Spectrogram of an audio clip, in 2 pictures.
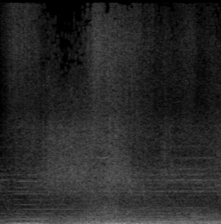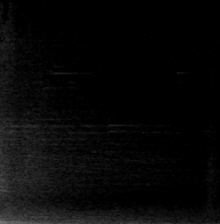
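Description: A whooshing magical sound sweeps past and fades.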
